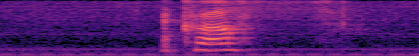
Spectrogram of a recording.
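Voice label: "across", British, female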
